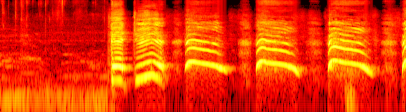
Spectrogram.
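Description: A high-pitched voice making four drawn-out calls about a second and a half apart, each sliding down in pitch, after a low hum.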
